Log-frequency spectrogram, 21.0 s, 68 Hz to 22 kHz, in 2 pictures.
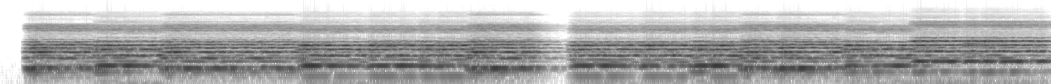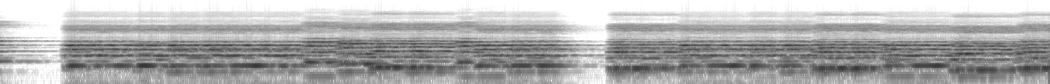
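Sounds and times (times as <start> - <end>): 
tenor singing: 0.2 - 10.6, 11.2 - 21.0.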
